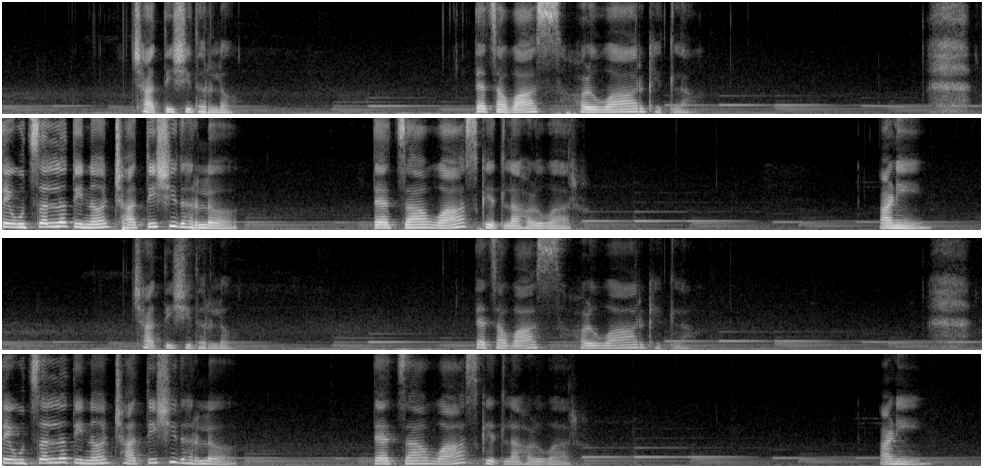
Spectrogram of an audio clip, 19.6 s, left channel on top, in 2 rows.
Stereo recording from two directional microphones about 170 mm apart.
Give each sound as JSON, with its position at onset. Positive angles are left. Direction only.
{"t": 1.3, "sound": "speech", "side_deg": 45}
{"t": 4.7, "sound": "speech", "side_deg": 45}
{"t": 9.3, "sound": "a woman's voice", "side_deg": 45}
{"t": 13.5, "sound": "a woman's voice", "side_deg": 45}
{"t": 16.1, "sound": "music", "side_deg": -5}
{"t": 18.5, "sound": "speech", "side_deg": 45}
